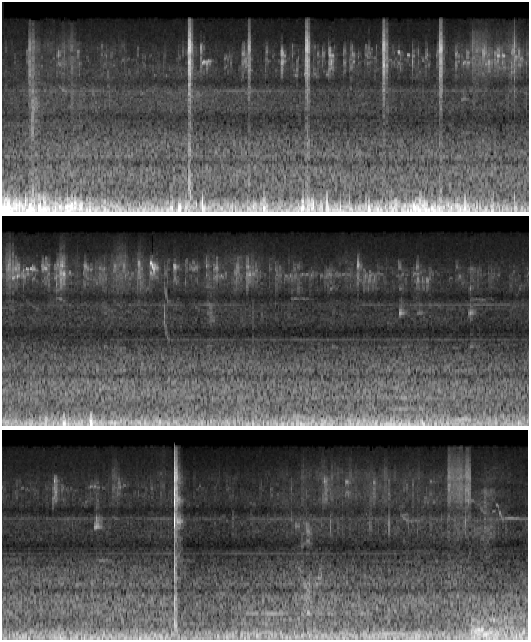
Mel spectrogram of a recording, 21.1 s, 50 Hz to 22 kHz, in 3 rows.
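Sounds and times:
outdoor background noise: 0.0s - 21.0s
golf club striking ball: 16.3s - 16.6s.

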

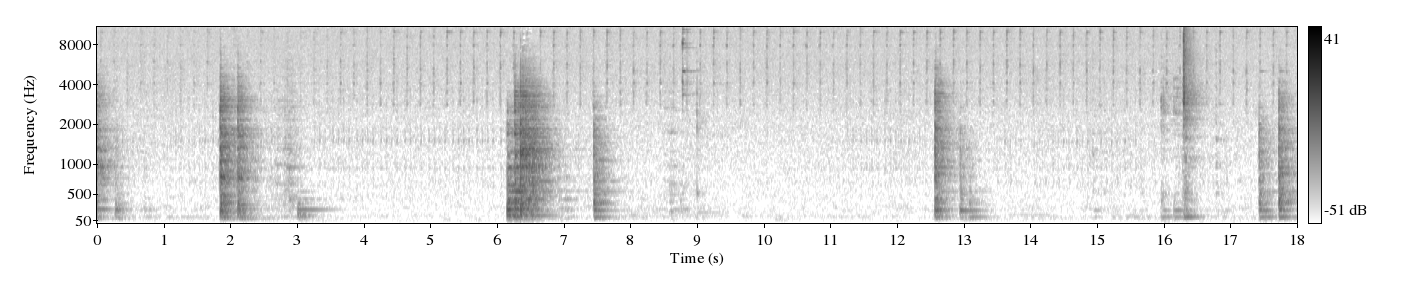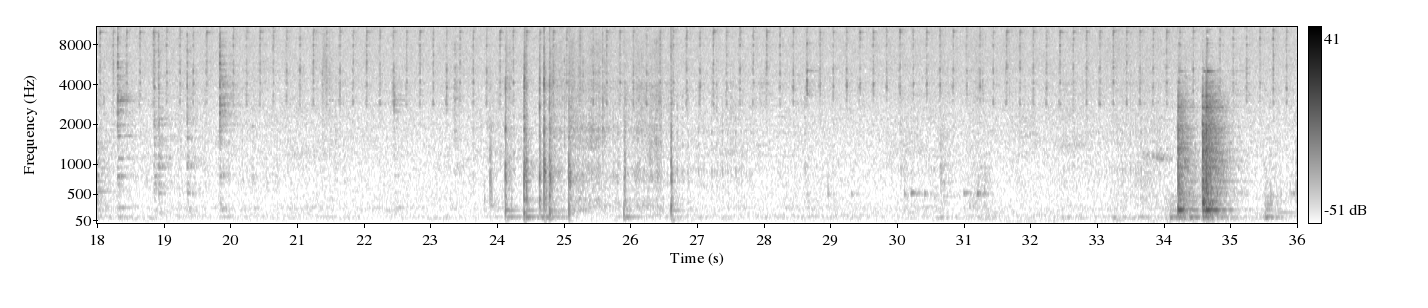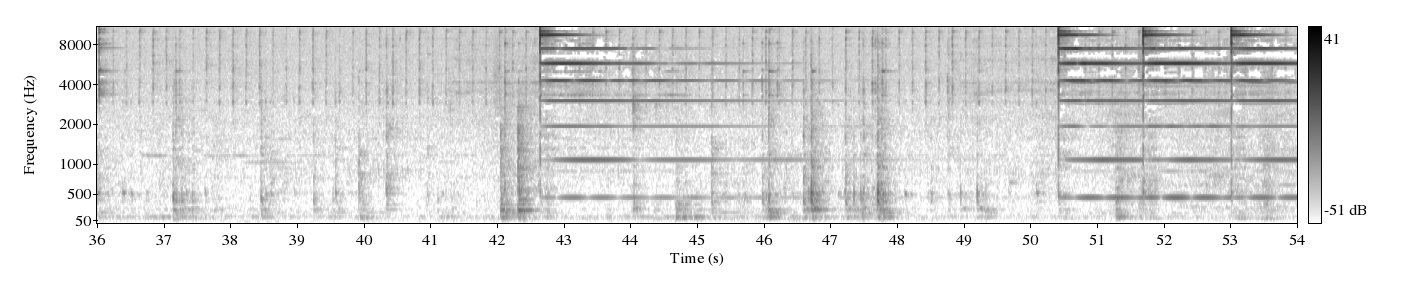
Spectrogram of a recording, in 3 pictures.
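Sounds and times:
mantel clock ticking: 0.0s - 54.0s
clicks and knocks of clock housing: 1.8s - 3.5s, 6.1s - 8.0s, 12.5s - 13.5s, 15.9s - 20.2s, 23.9s - 27.0s, 34.0s - 36.4s, 42.0s - 49.5s, 50.4s - 54.0s
clock bell ringing: 42.6s - 47.1s, 50.4s - 54.0s.

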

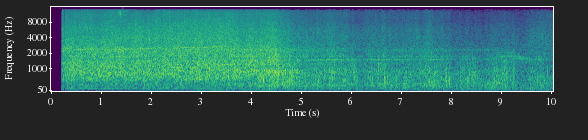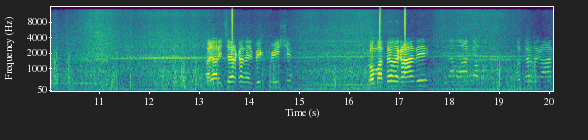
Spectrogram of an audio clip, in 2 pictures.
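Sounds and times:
outboard engine hum: 0.2s - 20.0s
water rushing: 0.2s - 20.0s
wind buffeting microphone: 0.3s - 20.0s.

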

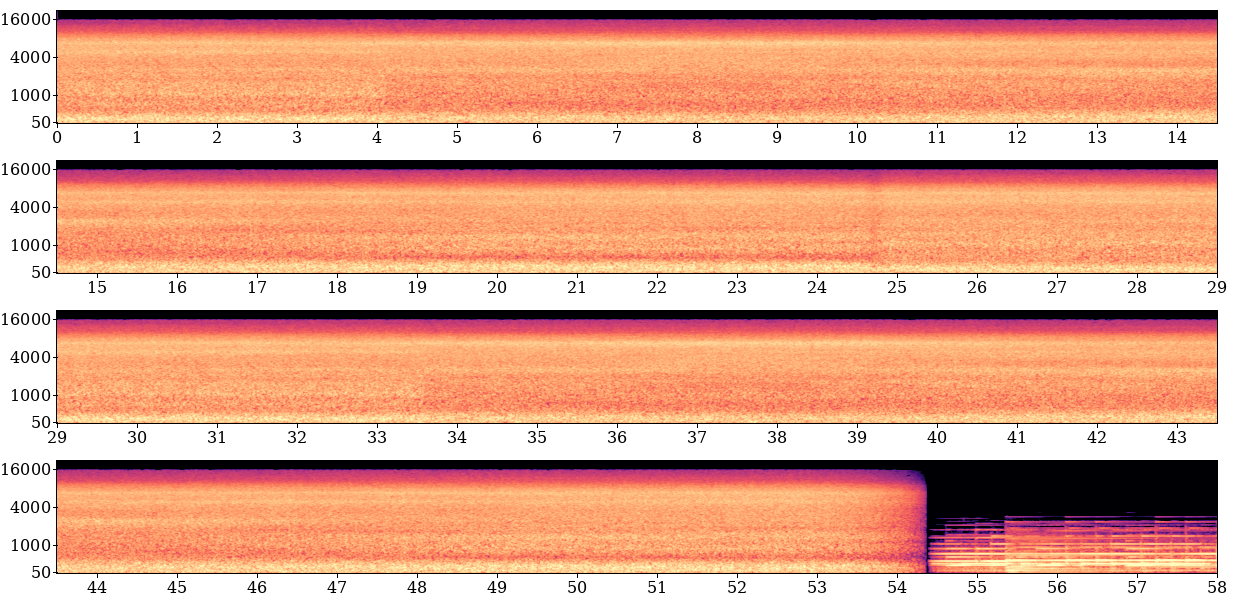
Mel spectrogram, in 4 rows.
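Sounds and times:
waterfall and rushing floodwater: 0.0s - 54.4s.

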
